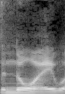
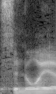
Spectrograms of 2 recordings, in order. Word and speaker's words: Senoia: It's Senoi. I'm used to calling it Senoia because we all called it Senoia for like 2 years, and then all of a sudden somebody's like, "It's pronounced Senoi."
